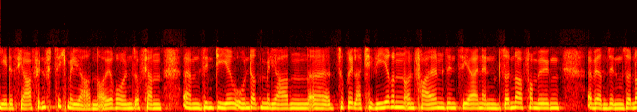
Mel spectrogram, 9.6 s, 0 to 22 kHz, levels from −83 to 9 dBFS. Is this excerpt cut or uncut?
uncut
